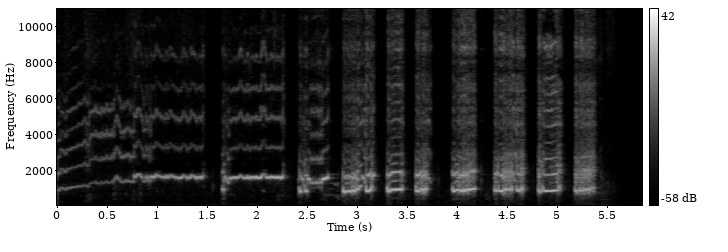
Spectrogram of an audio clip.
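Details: Hen calling: a drawn-out, rich, slightly rising tonal note, a second shorter drawn note, then about nine clipped, evenly spaced notes in quick series, against a silent background.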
